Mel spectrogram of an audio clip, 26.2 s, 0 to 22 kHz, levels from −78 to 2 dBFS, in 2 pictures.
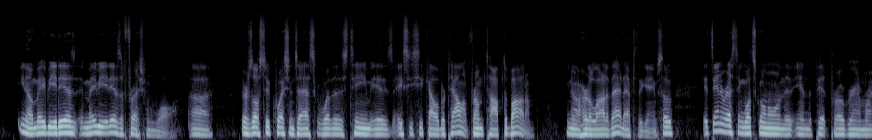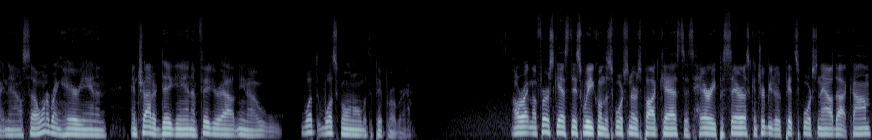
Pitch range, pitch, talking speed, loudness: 115-135 Hz, 125 Hz, 220 wpm, -26 LUFS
